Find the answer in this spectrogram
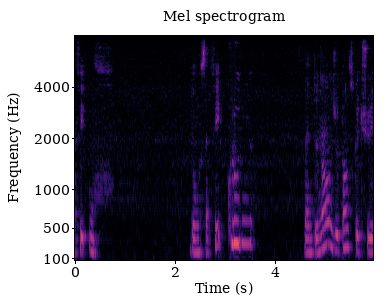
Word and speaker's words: clown: maintenant je sais que le hall w se prononce ou c'est le mot clown donc celui-là il ya un petit peu bizarre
